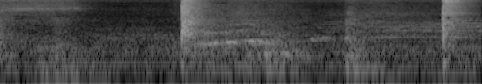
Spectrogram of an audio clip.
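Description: A single sharp slap of hand against hand, about a second in, as palms meet in a hand-slapping game.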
